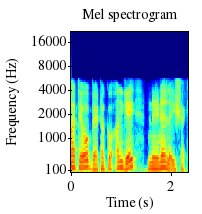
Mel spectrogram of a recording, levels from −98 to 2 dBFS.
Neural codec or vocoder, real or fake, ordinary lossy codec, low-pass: codec, 16 kHz, 1 kbps, X-Codec, WavLM features, trained on Multilingual LibriSpeech; fake; none; 5.4 kHz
